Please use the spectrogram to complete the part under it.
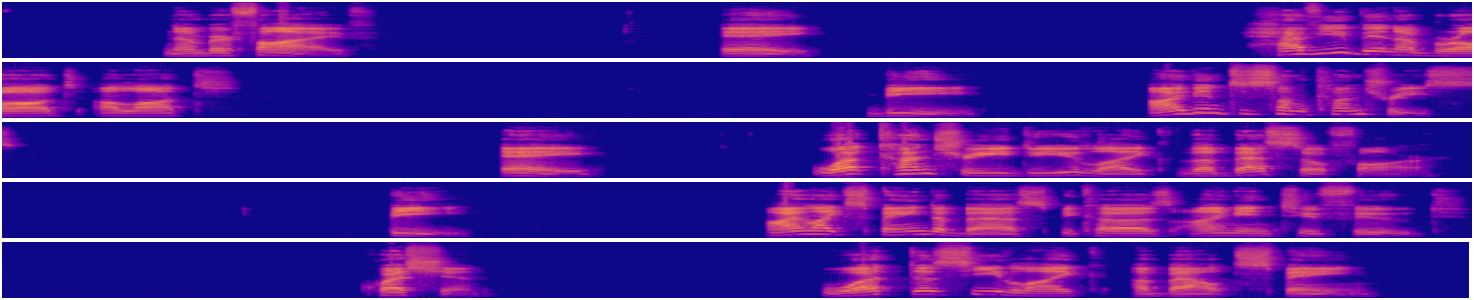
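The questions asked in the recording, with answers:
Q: What does he like about Spain?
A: The food.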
